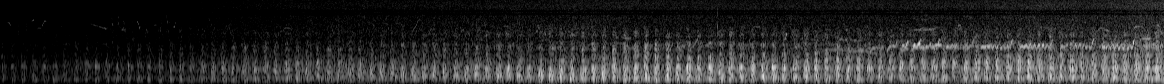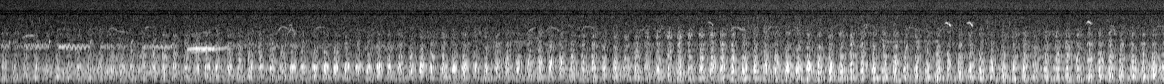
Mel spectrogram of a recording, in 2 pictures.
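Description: An engine-like running sound with a fast, even pulse. It fades in from silence over the first few seconds and slowly grows louder.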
